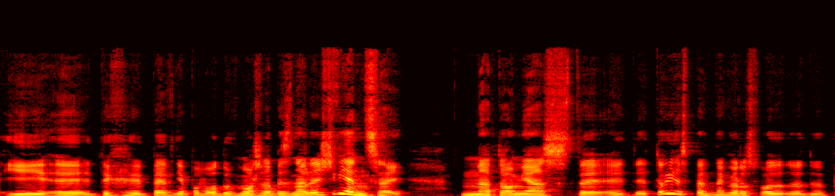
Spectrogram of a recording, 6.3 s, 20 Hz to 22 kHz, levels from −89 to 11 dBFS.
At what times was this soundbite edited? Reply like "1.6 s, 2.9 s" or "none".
none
